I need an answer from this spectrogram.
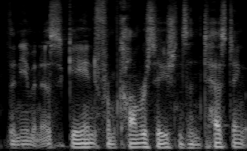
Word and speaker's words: mnemonist: It's called The Mind of a Mnemonist, I think is how it's pronounced, like mnemonic device, Mnemonist.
